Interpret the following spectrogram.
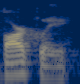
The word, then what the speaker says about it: Berkeley: He was born in a town that, if you look at it on the page, it's spelled Berkeley, but apparently it's pronounced Barclay in Gloucestershire, which is kind of a fun little thing just to impress your friends.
